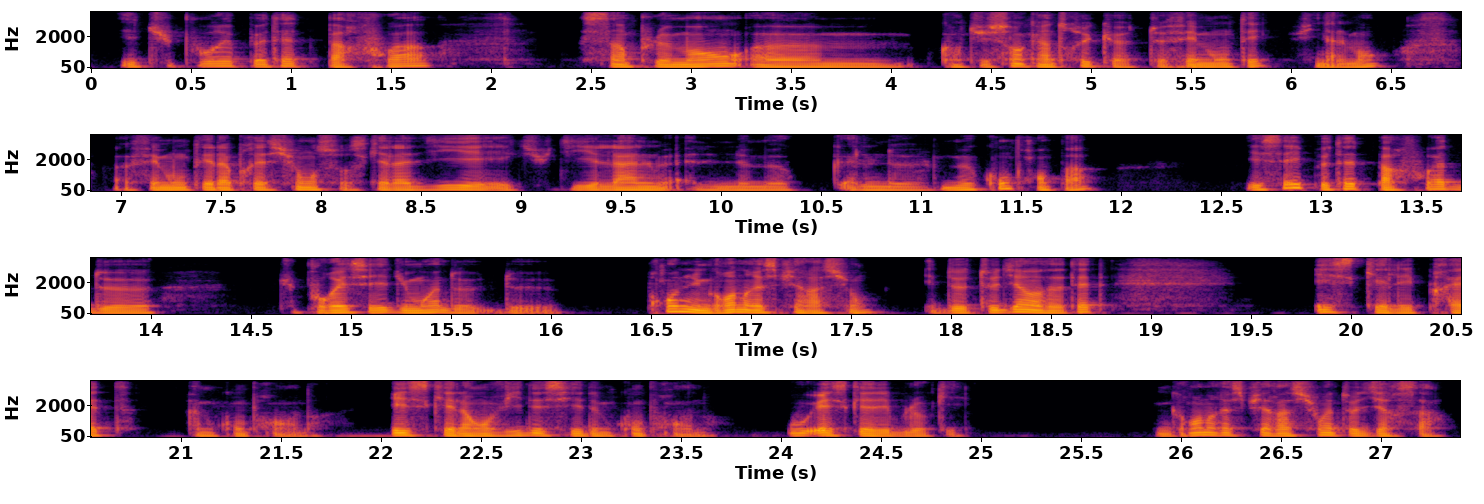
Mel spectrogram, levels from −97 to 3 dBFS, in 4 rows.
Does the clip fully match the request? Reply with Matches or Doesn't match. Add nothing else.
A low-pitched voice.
Matches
